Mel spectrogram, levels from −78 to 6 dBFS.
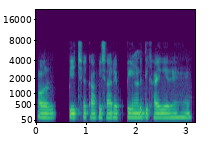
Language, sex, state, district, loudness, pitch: Hindi, male, Uttar Pradesh, Lucknow, -19 LUFS, 115 Hz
